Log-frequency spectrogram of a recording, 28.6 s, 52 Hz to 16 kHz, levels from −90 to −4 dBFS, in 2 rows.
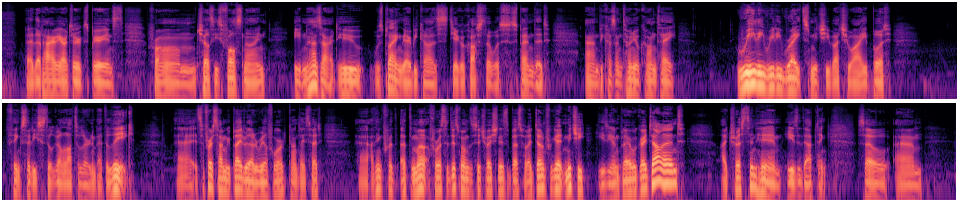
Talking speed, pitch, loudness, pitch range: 195 wpm, 75 Hz, -25 LUFS, 70-95 Hz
